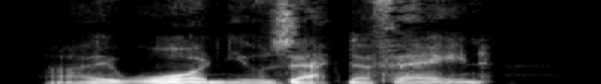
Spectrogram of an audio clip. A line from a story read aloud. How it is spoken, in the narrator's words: growled in all her vile rage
